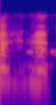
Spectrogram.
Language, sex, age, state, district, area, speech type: Bengali, male, 45-60, West Bengal, Dakshin Dinajpur, rural, conversation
